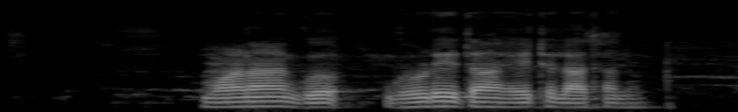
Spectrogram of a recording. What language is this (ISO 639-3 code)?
sbn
